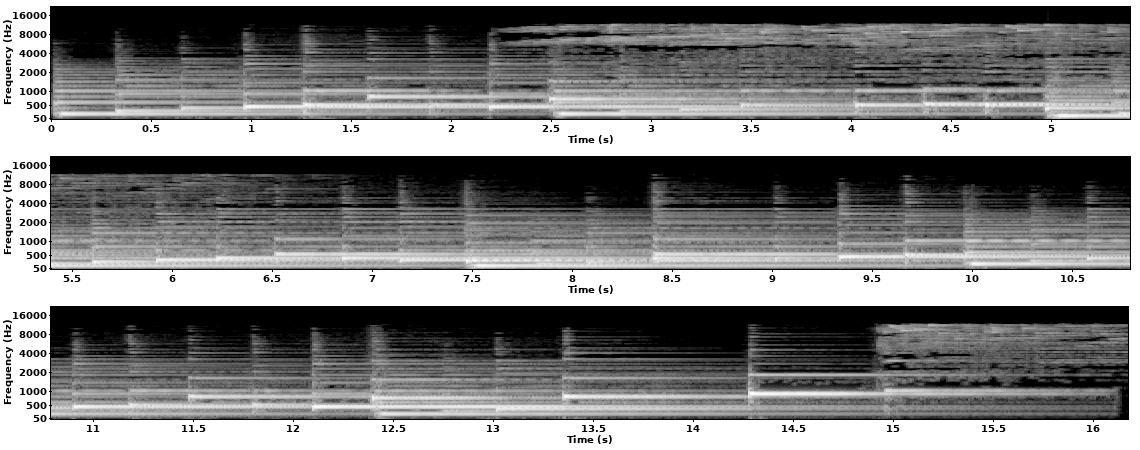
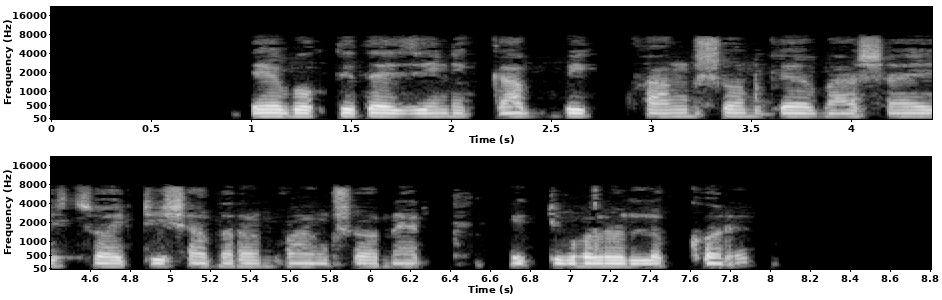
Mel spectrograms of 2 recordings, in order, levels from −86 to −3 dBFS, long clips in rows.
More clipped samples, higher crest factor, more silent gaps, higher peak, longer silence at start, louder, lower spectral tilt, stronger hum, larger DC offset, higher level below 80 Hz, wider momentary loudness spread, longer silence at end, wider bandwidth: neither; second, 12 dB vs 18 dB; second, none vs 2.14-2.19 s, 2.73-2.87 s, 6.30-6.40 s, 6.57-6.68 s, 6.82-6.88 s, 7.52-7.59 s; about the same, 0 dBFS vs -2 dBFS; second, 0 s vs 1 s; first, -13 LUFS vs -19 LUFS; about the same, -6 dB/octave vs -5 dB/octave; neither; neither; first, -50 dBFS vs -62 dBFS; about the same, 6 LU vs 8 LU; second, 0 s vs 0.95 s; first, 11.5 kHz vs 7.8 kHz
